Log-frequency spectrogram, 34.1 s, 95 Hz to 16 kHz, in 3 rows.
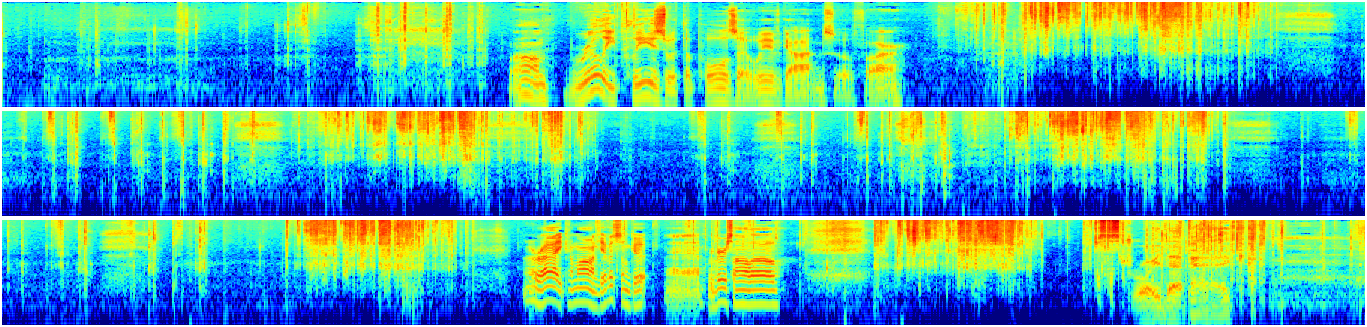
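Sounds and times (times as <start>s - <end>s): foil packs tearing and crinkling: 7.9s - 10.9s, 11.6s - 16.4s, 17.1s - 26.9s, 28.8s - 34.0s
cards clicking and snapping: 11.5s - 16.3s, 17.1s - 21.6s, 22.2s - 26.7s.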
